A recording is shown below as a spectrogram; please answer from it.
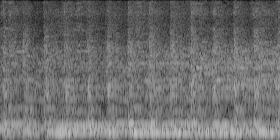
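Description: Music with guitar over a steady beat, held notes in the low-mid range.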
